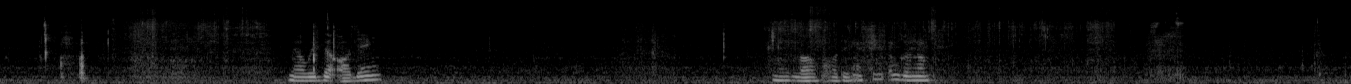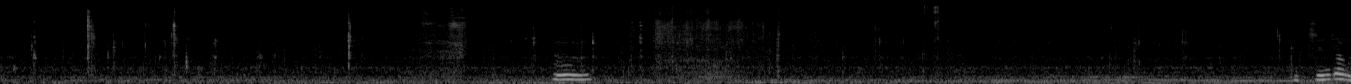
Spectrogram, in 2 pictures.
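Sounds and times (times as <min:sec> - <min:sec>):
person chewing: 0:10.4 - 0:17.2, 0:17.8 - 0:21.4.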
